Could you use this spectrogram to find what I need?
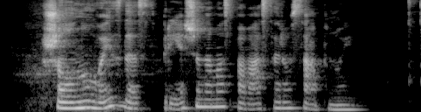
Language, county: Lithuanian, Panevėžys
